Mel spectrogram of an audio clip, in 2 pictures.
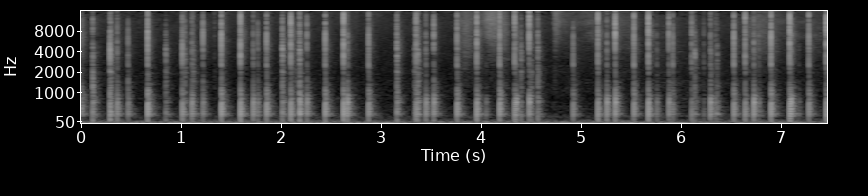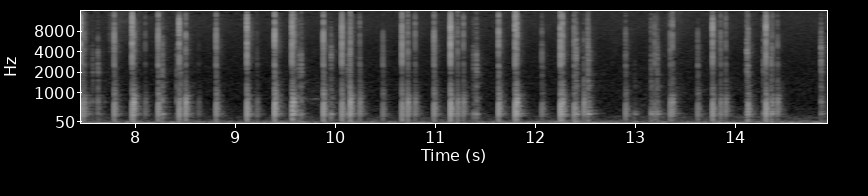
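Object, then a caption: Plastic smartphone back. A white smartphone with a glossy plastic back lies face down on a wooden desk and is tapped quickly on the back with the fingertips and short nails of one hand. A steady stream of rapid, dry, clicky taps with a low-mid body and a bright tick, each dying out almost instantly.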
